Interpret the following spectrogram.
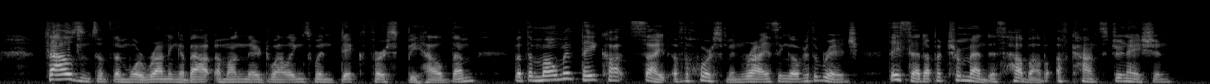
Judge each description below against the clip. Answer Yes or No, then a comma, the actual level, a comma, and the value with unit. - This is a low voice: Yes, low, 125 Hz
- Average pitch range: No, wide, 6.0 semitones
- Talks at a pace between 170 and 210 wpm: Yes, average, 175 wpm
